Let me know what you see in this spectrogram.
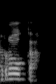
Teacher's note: va a ser la vibrante múltiple como ya lo habíamos mencionado a inicio de palabra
